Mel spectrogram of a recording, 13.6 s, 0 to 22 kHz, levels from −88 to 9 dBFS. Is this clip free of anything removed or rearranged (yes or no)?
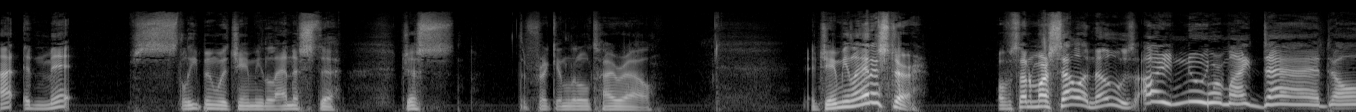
no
